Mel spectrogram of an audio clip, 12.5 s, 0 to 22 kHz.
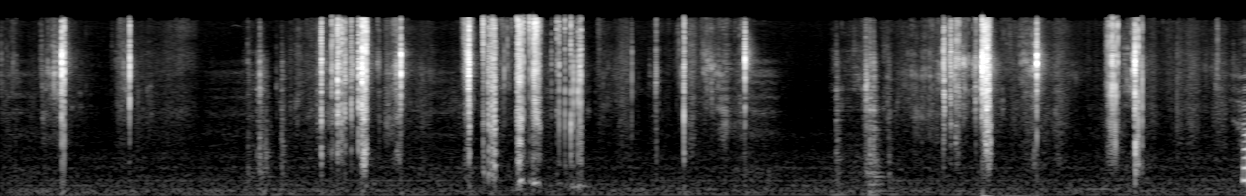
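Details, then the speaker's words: Irregular sharp crinkles, rips and scrapes of medical tape, six roughly 3.5-inch pieces with tabs, torn and pressed on while securing haemodialysis cannulation needles on the arm. "you will need six pieces of tape roughly three and a half inches long making sure that you're putting tabs on the end of your tape always so that the patient can get them off easily at home"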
